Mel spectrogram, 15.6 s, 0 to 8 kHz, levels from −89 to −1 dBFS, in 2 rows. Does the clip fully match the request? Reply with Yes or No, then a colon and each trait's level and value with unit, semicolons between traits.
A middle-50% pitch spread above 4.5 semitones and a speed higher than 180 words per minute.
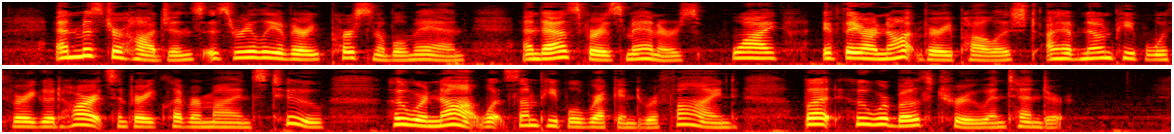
Yes: wide, 5.5 semitones; average, 190 wpm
